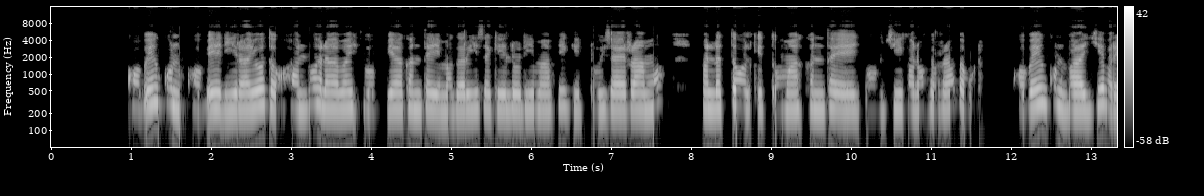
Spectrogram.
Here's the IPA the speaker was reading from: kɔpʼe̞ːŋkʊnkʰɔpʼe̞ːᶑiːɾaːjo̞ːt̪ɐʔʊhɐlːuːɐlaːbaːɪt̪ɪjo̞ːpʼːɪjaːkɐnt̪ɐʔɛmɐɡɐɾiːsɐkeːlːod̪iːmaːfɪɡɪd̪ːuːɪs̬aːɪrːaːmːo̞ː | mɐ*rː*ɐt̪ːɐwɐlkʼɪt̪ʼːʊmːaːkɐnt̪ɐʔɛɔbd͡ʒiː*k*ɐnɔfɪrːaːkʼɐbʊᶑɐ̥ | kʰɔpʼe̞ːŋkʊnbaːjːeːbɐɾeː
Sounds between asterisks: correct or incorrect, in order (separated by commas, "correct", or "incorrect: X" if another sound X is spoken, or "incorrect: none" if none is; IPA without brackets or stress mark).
incorrect: lː, correct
